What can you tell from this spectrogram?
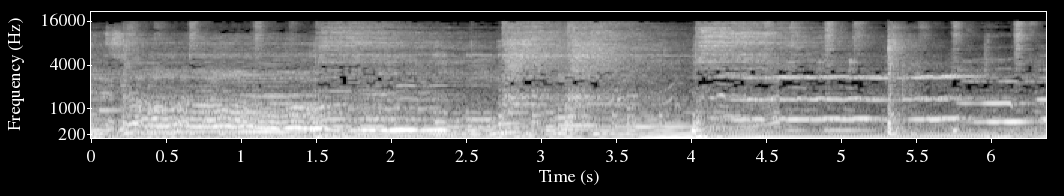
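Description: Live concert music: a singer over instrumental backing, with long held notes in the second half.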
